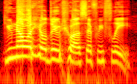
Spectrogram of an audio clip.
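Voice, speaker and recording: Woman acting a forceful, high-voiced guard leader. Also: animated, fairly quick. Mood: defiant. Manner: forceful, commanding. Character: fierce, commanding leader of the guards of a box. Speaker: actor. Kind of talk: radio drama acting.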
